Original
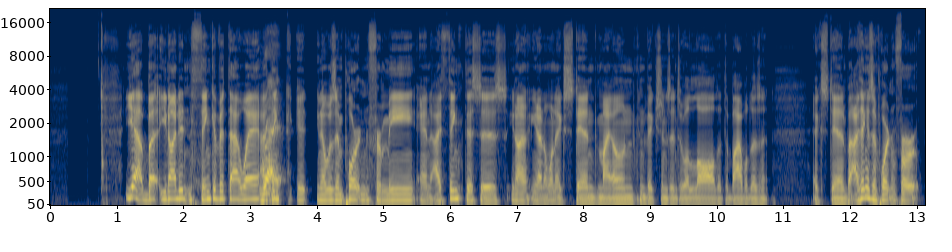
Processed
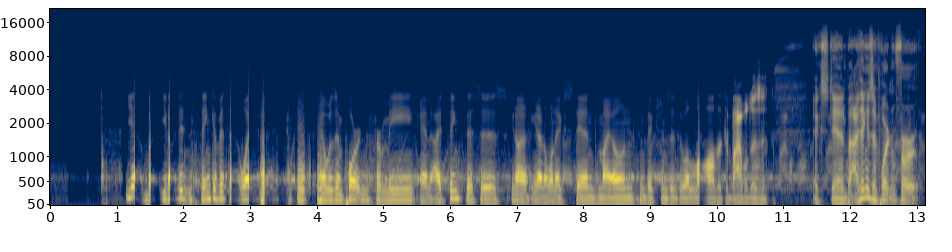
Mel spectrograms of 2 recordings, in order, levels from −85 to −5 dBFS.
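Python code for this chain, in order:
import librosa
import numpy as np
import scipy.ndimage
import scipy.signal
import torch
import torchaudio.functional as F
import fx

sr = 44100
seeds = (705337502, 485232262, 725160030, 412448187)

p1 = fx.halfwave_hold(x, sr, at=(3.15, 4.06), fade=0.02)
p2 = fx.filter_sweep_lowpass(p1, sr, from_hz=580.0, to_hz=9900.0, start_s=9.63, end_s=11.11, q=6.9)
p3 = fx.gate_flip(p2, sr, shuts_db=-2.0, range_db=-37)
p4 = p3 + fx.echo_wet_bandpass(p3, sr, ms=693, feedback_pct=68, hz=800.0, wet_db=-22.5, dry=0)
y = F.gain(torch.from_numpy(p4), -1.0).numpy()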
